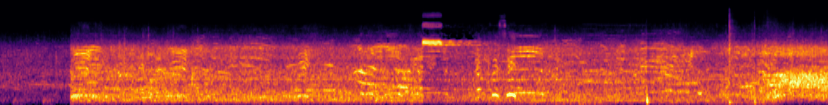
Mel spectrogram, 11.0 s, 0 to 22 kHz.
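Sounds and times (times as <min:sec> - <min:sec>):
crowd shouting: 0:00.3 - 0:11.0.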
